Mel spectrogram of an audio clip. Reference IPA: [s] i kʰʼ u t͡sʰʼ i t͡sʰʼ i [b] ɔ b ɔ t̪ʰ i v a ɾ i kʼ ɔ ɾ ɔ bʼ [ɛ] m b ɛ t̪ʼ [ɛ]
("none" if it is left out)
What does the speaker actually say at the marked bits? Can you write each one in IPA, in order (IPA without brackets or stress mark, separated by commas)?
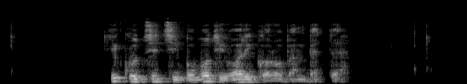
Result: h, b, ɛ, ɛ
